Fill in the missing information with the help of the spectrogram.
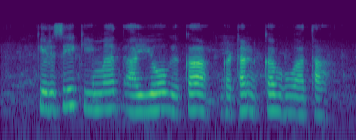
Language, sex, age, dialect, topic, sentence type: Hindi, female, 31-35, Hindustani Malvi Khadi Boli, agriculture, question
